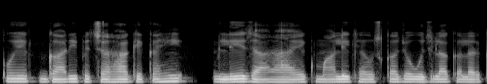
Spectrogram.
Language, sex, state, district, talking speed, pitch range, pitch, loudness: Hindi, male, Bihar, West Champaran, 245 wpm, 115-130 Hz, 120 Hz, -16 LUFS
